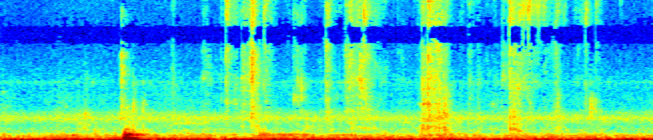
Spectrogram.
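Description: Faint sounds of chicken wings being picked from a plate and eaten: one sharp knock about a second in, then scattered light clicks and soft squishes.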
